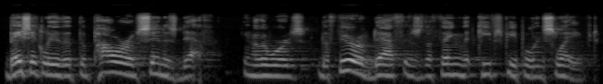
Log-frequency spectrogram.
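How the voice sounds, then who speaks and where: A man teaching a verse-by-verse Bible study, reasoning aloud in a measured way and offering his readings as suggestions. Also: on the high side, mellow, long reverb tail, highs cut off.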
